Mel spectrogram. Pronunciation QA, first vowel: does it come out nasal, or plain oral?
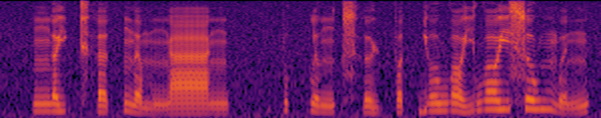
oral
